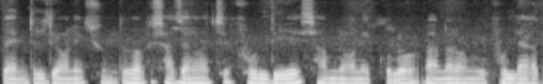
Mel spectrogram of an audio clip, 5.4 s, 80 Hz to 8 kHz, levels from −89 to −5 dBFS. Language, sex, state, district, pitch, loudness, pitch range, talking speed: Bengali, male, West Bengal, Cooch Behar, 115 Hz, -18 LUFS, 110-115 Hz, 155 wpm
